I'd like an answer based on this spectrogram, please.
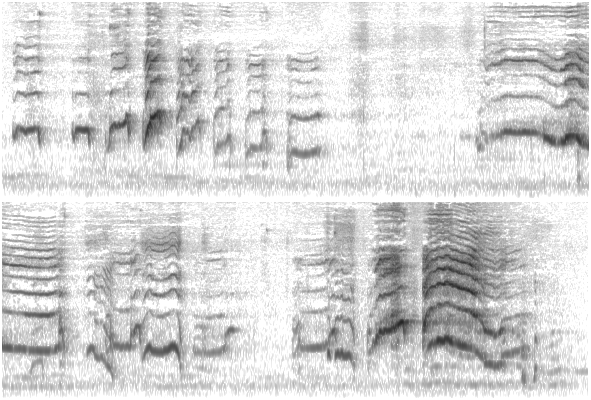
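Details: Puppy whines: a few short high cries, a pause, then a drawn-out wavering whine and choppy whimpers, closing with a loud strained cry that rises and then falls.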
